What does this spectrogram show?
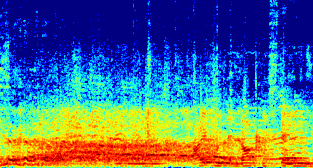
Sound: audience laughing a lot

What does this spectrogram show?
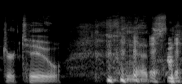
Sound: laughter

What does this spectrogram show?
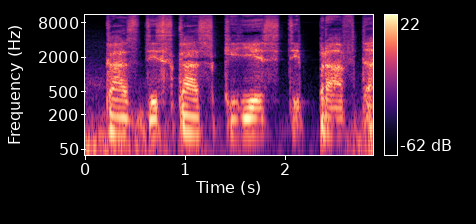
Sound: speaking Russian

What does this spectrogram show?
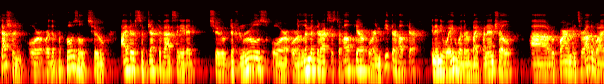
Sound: speaking in French

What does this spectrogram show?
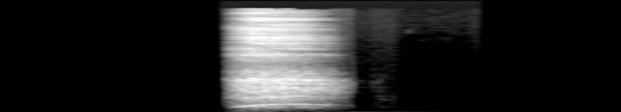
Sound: sound of gasp

